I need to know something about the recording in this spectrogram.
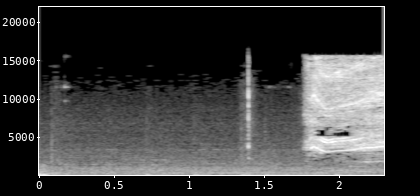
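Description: Quiet with a faint click, then near the end a small electric screwdriver starts with a high-pitched whine, backing out a screw that holds the cordless phone handset's circuit board.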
